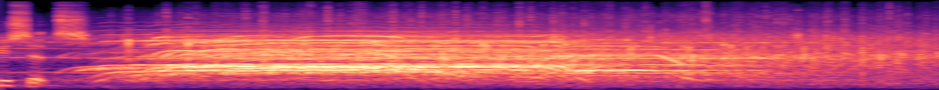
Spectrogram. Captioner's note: audience applauding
